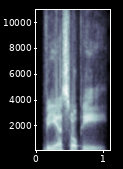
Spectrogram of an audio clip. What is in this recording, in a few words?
"VSOP", American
